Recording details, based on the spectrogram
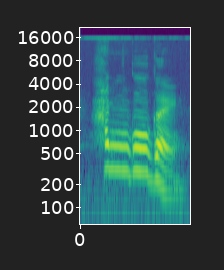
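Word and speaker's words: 한국어: you remember for example when the word hanguk is followed by the word e we end up with hangul right and when u follows this word we have to pronounce it as han guger so when the patching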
